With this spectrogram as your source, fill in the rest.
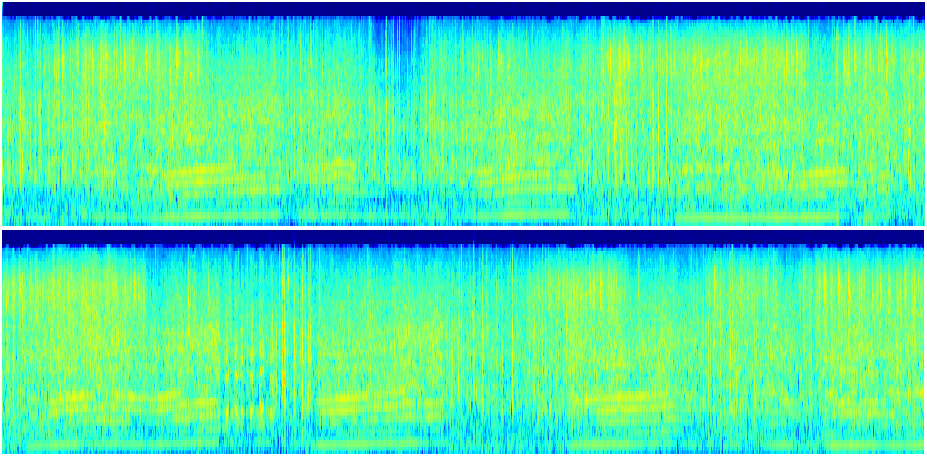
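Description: A rally car engine revs hard, rising and falling as the gears shift.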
